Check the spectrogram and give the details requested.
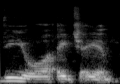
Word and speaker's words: Durham: I don't know how you pronounce it, D-U-R-H-A-M, Durham.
